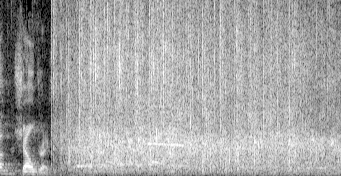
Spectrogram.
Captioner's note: applause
